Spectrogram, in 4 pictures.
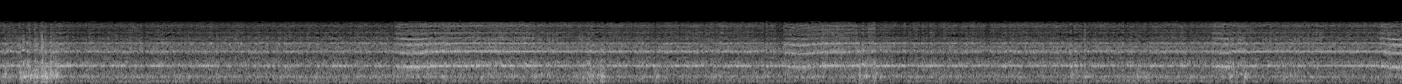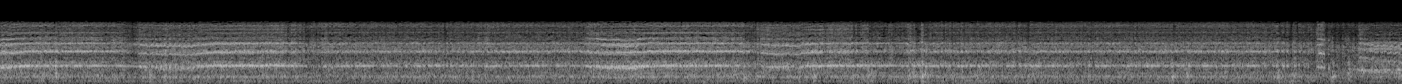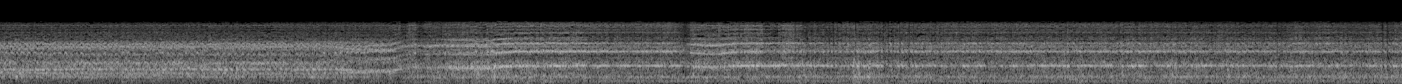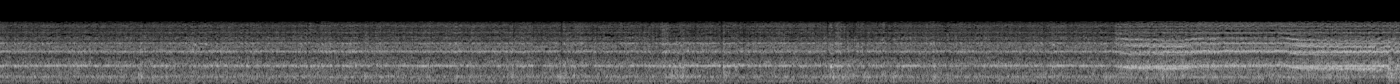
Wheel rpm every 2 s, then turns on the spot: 230, 230, 230, 230, 230, 230, 230, 230, 230, 230, 230, 230, 230, 230, 170, 160, 190, 230, 230, 230, 230, 230, 230, 230, 230, 230, 230, 220.
none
